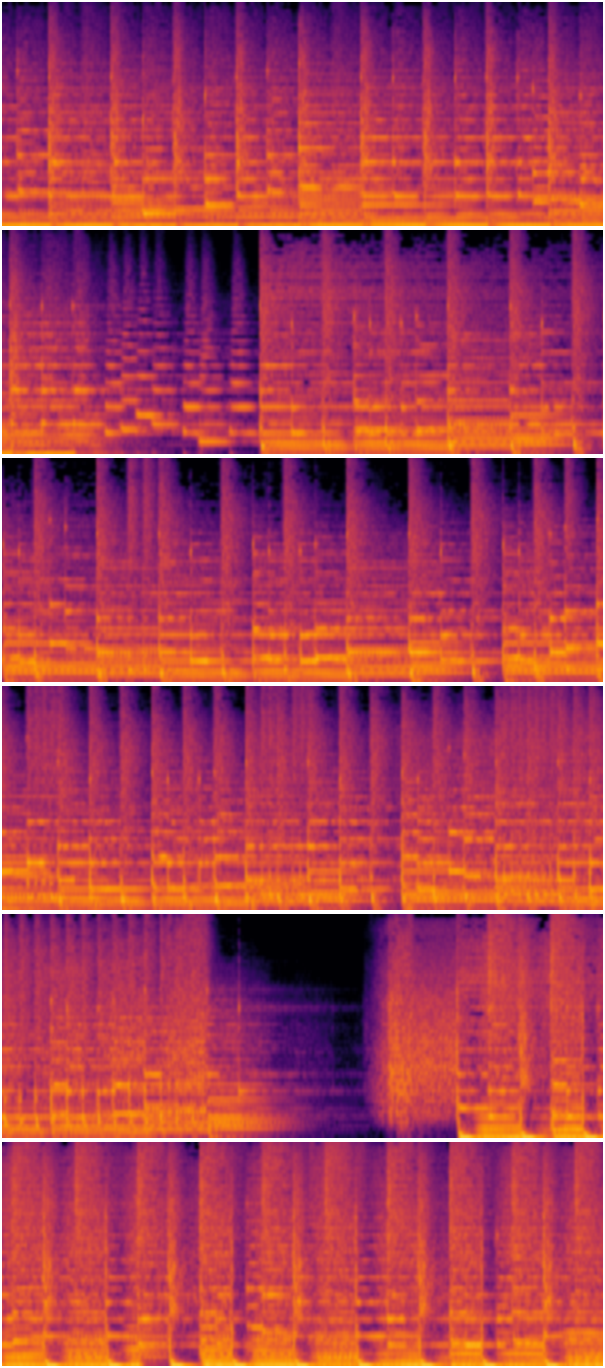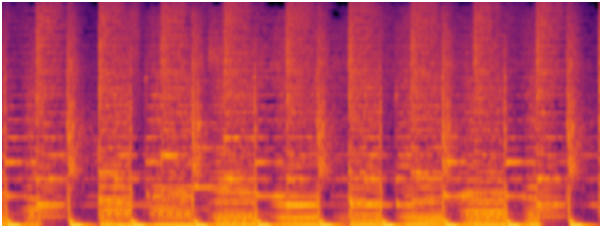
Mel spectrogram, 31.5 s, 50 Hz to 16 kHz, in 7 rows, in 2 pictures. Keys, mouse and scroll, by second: 0.0-0.4 scroll down 2, 0.4 middle click, 0.7-1.1 scroll down 1, 1.1 click, 1.7-2.2 middle drag, 2.2 click, 2.6-3.7 middle drag, 3.7 click, 4.0 Tab, 4.5-6.8 middle drag, 6.8-9.2 drag, 9.2 Tab, 9.7 click, 10.2-13.1 middle drag, 13.1 click, 13.5-15.3 middle drag, 15.3 r, 18.4 middle click, 19.2 KP_1, 20.3-20.6 drag, 20.9 click, 21.7 Tab, 22.7 ctrl+r, 25.4 ctrl+r, 29.2 click, 29.8-31.1 middle drag, 31.1 c.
